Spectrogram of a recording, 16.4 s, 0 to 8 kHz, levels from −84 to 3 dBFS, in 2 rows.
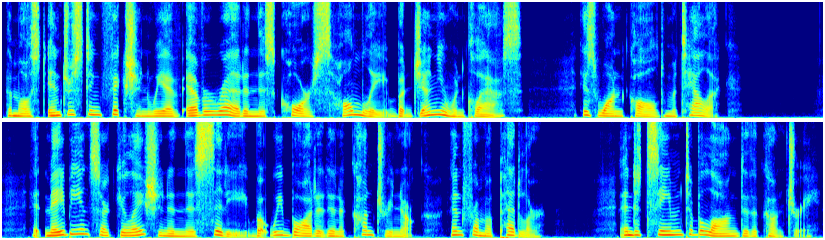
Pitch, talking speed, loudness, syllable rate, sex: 190 Hz, 170 wpm, -20 LUFS, 5.2 syllables/s, female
